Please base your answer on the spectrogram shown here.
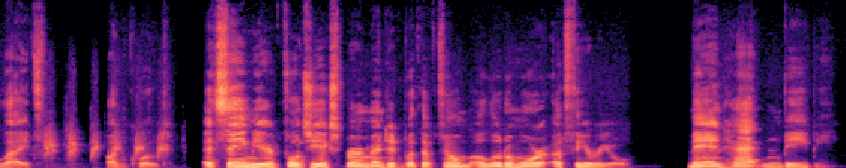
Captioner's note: quack quack quack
